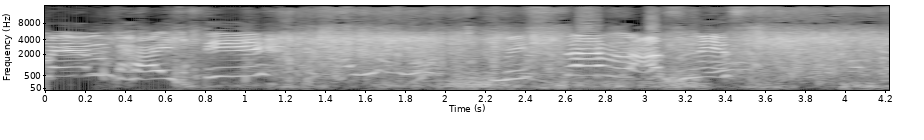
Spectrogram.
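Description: High voices chattering, with a stretch of splashing in muddy water in the middle.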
